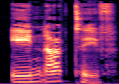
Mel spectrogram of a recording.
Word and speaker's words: inactive: Khi thêm tiền tố in, thì cách phát âm và trọng âm của tính từ gốc không thay đổi. Và từ này chúng ta được inactive. Inactive.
